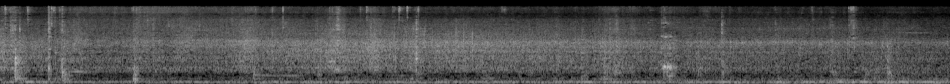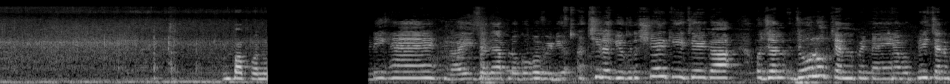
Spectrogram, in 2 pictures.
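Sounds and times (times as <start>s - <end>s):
chicken sizzling in sauce: 0.0s - 11.9s.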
